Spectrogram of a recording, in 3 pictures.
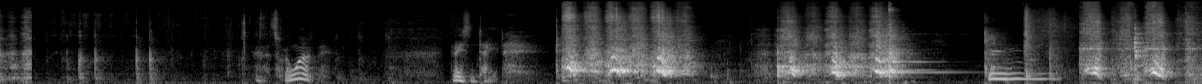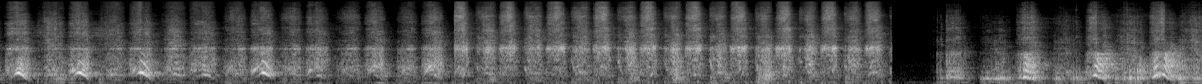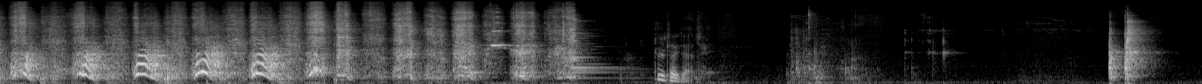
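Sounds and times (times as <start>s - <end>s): hand saw cutting wood: 0.0s - 0.9s, 5.6s - 9.2s, 10.5s - 30.0s.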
